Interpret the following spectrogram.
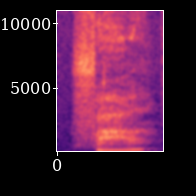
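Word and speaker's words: fare: a a danger a you don't say ar a we say ah A fa danger.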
